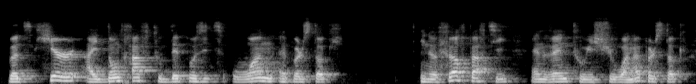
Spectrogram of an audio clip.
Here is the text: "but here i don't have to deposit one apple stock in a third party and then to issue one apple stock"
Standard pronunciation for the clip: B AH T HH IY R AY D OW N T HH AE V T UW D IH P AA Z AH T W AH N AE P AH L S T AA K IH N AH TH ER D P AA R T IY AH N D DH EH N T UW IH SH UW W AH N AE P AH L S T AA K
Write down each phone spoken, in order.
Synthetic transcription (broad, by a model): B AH T HH IY R AY D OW N T HH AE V T UW D IH P AA Z AH T W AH N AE P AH L S T AA K IH N AH F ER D P AA R T IY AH N DH EH N T UW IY SH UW W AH N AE P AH L S T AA K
